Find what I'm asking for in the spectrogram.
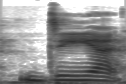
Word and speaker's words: Diane: But Diane, it's spelled Diane, but I'm trying to be French.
